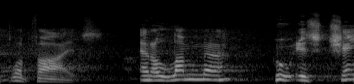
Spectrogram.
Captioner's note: none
